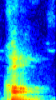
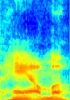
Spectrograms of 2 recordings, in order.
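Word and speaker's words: Cham: Kam, which is everybody pronounces it as Ham, but it's a C-H-A-M.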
